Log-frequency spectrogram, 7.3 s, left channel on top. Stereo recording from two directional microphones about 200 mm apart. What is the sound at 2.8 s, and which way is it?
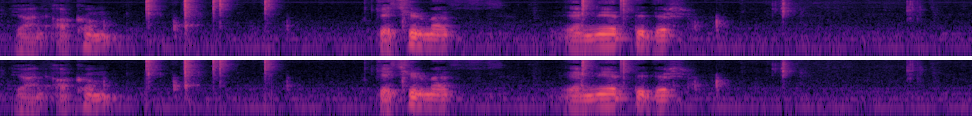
Speech, 5° right (ahead or behind).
